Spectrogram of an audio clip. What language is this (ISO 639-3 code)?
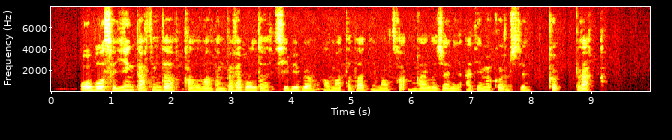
kaz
